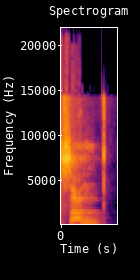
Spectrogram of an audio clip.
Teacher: سین میں سیٹی آئے گی کیونکہ حروف صفیریہ میں سے ہے، بریک پڑھا جائے گا.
